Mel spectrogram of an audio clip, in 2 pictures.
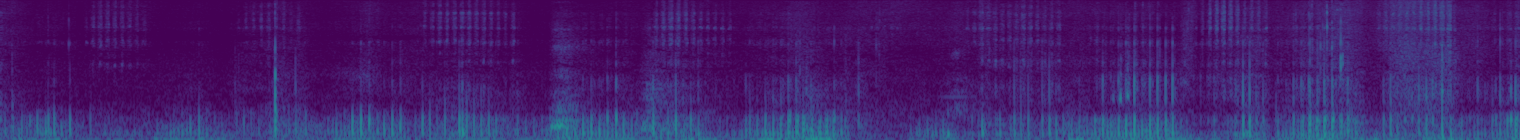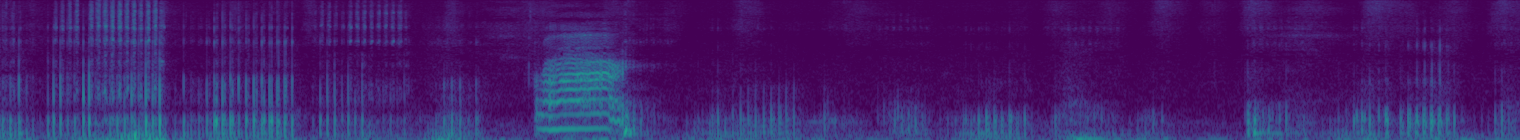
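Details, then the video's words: A six-month-old house cat purrs in a soft, uneven rumble with breathy pulses; a short rising squeaky sound appears around ten seconds. "Suara Kucing Mendengkur"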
